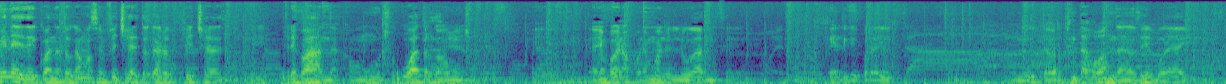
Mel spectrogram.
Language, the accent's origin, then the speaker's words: Spanish; Moreno, Buenos Aires Province, Argentina; Somos de acá, de Moreno.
